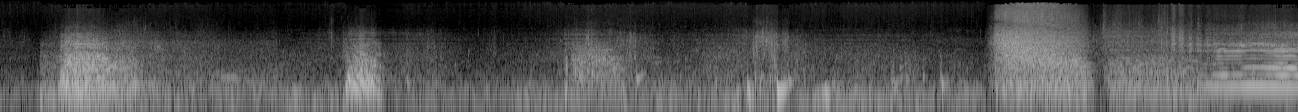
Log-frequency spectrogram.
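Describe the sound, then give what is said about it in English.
Right whales snoring, recorded by Roger Payne: low, breathy rumbles and gusty exhalations repeat irregularly over a murky underwater drone, with one loud hissing blow and a long tonal moan near the end. “We leave you this week in the company of right whales, snoring.”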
